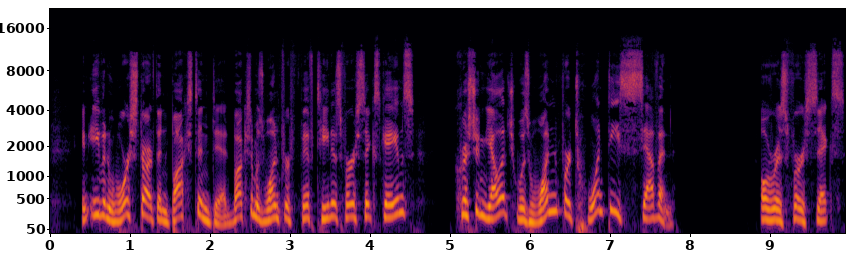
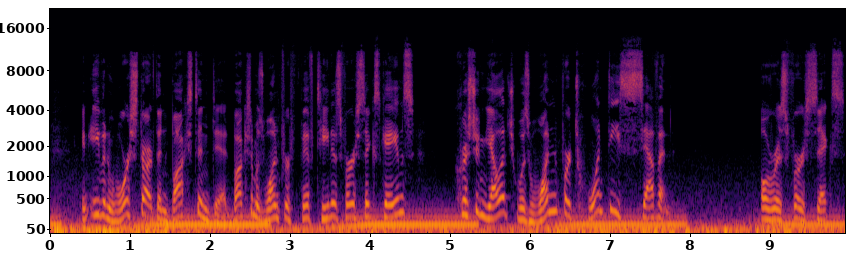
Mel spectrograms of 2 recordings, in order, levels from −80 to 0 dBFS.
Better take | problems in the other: first | low rumble; noticeable; throughout; 15 dB below the speech

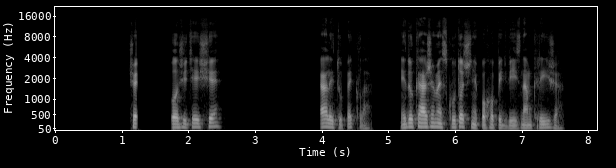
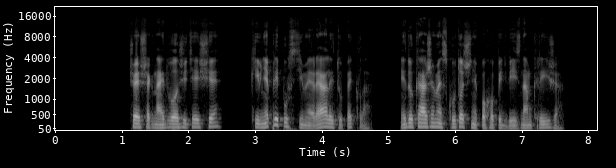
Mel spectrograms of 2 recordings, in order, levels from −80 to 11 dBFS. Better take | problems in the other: second | audio cutting out; at 1 s for 0.5 s and at 2.5 s for 1.5 s

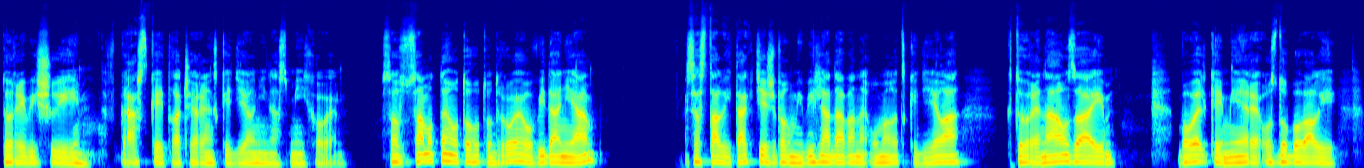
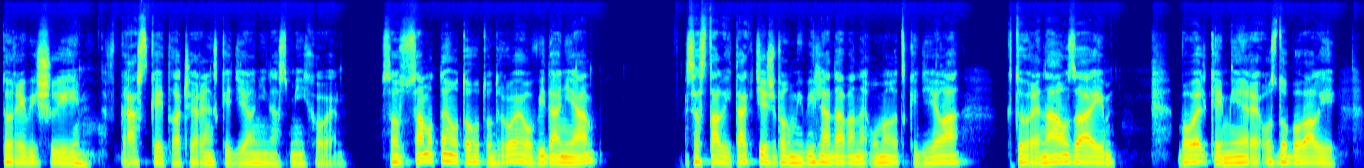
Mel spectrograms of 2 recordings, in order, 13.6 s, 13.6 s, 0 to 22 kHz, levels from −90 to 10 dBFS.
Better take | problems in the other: second | muffled; slightly; fading above 4 kHz

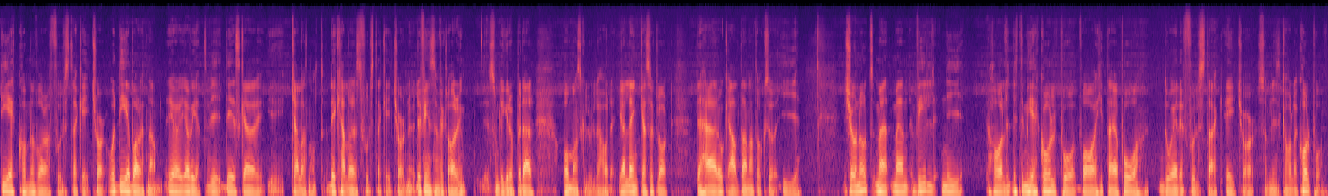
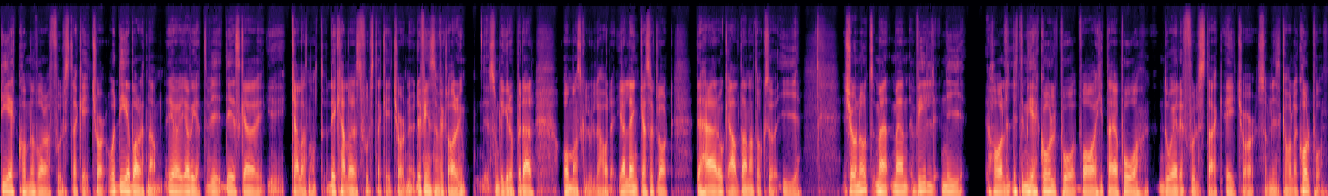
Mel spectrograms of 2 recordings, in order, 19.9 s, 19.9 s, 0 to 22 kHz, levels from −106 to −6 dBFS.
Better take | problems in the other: second | hiss; faint; throughout; 30 dB below the speech

